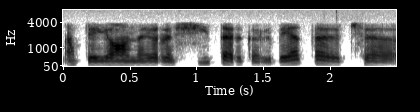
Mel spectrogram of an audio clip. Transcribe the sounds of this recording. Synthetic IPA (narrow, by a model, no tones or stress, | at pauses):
ʔɐpʲiɛjoːnɐɪrːɐʃʲiːt̪ɐɪrkɐlʲbʲeːt̪ɐɪt͡ʃʲɛ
